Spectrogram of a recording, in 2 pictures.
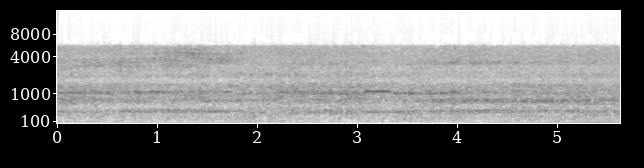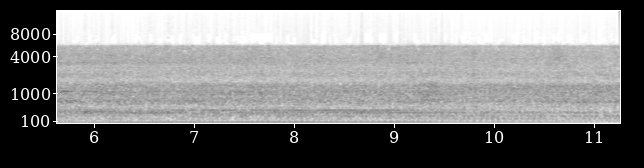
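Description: Diesel truck engines working through a steep hairpin bend: a large tanker truck pulling round the turn, then an Isuzu Elf light truck running close by. Its low engine hum is strongest from about halfway until near the end.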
